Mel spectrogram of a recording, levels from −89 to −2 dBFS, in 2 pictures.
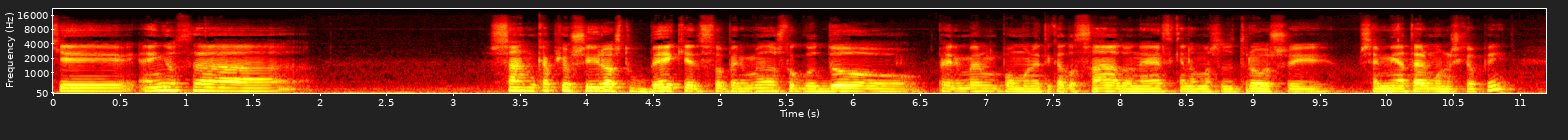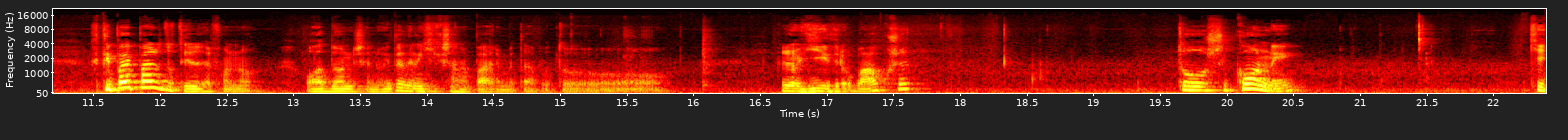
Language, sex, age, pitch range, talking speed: Greek, male, 20-39, 115-185 Hz, 120 wpm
